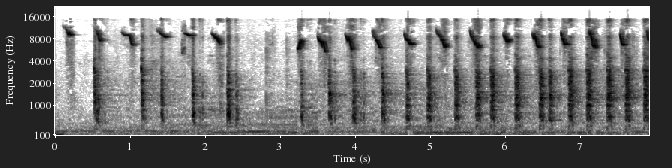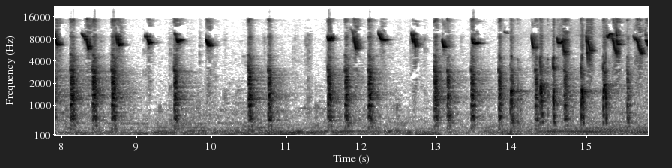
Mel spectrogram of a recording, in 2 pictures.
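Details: Squirrel calling sound for luring the animals during hunts. A long, fast run of piercing squeaky chirps mixed with snapping clicks carries on almost without a break, and faint low rumbling sits in the background.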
